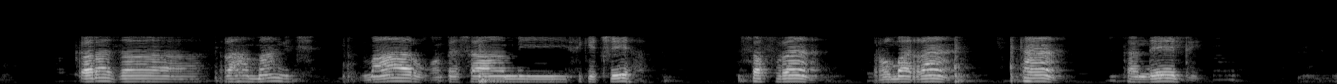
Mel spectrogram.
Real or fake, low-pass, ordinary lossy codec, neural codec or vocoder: real; 3.6 kHz; none; none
